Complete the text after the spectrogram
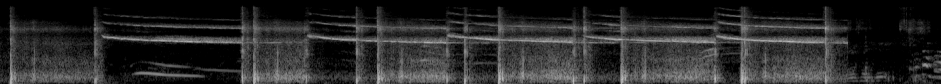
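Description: Fireworks shriek with falling whistles.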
